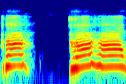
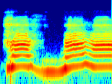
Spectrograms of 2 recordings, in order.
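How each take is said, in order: First: The syllables are separated by breaks. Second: The syllables are joined without breaks.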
